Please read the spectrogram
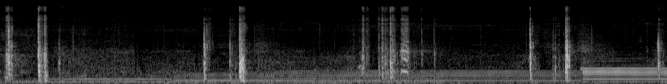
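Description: Skateboard clacking on concrete: sharp pops and landings, mostly in quick pairs, four times. Background music of held chords plays underneath.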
